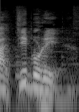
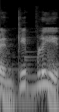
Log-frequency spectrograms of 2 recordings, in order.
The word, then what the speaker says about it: Ghibli: ของ ญี่ปุ่น ส่วน ที่ ทำไม ถึง ออก เสียง ว่า จิบิ ไม่ เป็น กิบลี่ ตาม เสียง แบบ ภาษา อารบิก นั่น ก็ เพราะ เขา อ่าน ตาม ตัว สะกด แบบ ภาษา ญี่ปุ่น นั่น เอง แน่ นอน ว่า สำหรับ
